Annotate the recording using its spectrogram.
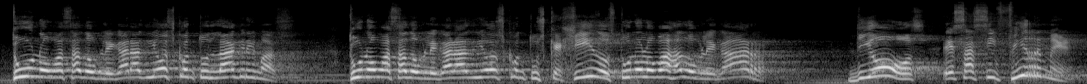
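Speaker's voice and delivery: high, forceful sermon declaration; emphatic preaching. Real, not acted. Preacher warning the church about God's firmness, high and emphatic. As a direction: drive each statement home from the pulpit.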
